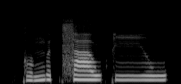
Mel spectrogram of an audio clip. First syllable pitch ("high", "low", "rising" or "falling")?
rising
